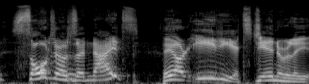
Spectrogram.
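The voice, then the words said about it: Angry put-on Polish accent. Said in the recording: “Can I get you angrier and Polisher? ... Like angry, large, pounding men? ... Is that not a good Polish accent? ... It's fine.”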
